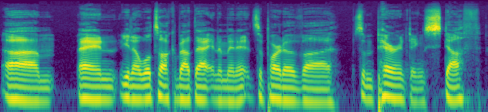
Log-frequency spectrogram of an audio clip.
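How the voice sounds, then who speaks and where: Hoarse, rambling streamer dad. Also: male voice, fairly low pitch, level tone, measured pace, no room sound, clean studio sound. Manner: rambling, reflective, many fillers and restarts. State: slightly hoarse, tired voice. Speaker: streamer and parent. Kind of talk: casual live-stream chat.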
